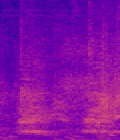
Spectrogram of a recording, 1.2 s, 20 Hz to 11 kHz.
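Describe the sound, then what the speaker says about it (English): A tournament crowd at a Street Fighter III: Third Strike top 8 at Texas Showdown 2025 roars and cheers in a dense, sustained wave of voices that swells briefly, loud and close, with no single speaker standing out. "This crowd has been absolutely hyped"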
